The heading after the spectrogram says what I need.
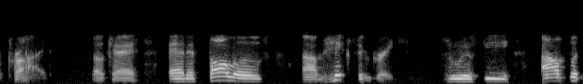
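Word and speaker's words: Rickson: up and look up his name is spelled like brixon but it's actually Hicks and Gracie he and all the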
